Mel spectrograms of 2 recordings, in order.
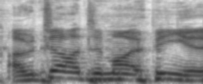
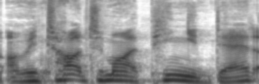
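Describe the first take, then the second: First: Put-on higher, sulky line in a light Australian accent; Australian accent again. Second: Put-on fast, higher sulky teen in an Australian accent; truculent Australian accent. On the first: Son quoting himself to his dad, light Australian accent. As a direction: replay the stroppy Aussie teen retort. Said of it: "You were neighbours there for a second". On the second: Son arguing back to his dad, lightly put-on Australian accent. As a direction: toss it off like a stroppy Aussie teenager. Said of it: "don't know why I did it in that voice".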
